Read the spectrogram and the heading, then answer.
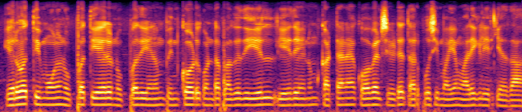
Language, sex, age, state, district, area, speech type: Tamil, female, 18-30, Tamil Nadu, Mayiladuthurai, urban, read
